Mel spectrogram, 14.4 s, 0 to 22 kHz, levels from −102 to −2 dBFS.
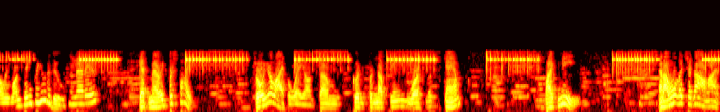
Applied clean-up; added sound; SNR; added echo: classical method Wiener filter.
